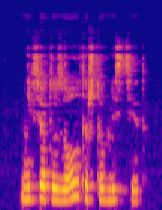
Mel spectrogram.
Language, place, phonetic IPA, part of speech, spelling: Russian, Saint Petersburg, [nʲɪ‿ˈfsʲɵ to ˈzoɫətə | ʂto blʲɪˈsʲtʲit], proverb, не всё то золото, что блестит
- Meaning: all that glitters is not gold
